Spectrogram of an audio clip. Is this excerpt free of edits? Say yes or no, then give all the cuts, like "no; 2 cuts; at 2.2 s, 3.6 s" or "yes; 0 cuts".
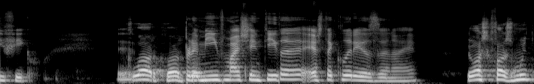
no; 2 cuts; at 2.2 s, 2.8 s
